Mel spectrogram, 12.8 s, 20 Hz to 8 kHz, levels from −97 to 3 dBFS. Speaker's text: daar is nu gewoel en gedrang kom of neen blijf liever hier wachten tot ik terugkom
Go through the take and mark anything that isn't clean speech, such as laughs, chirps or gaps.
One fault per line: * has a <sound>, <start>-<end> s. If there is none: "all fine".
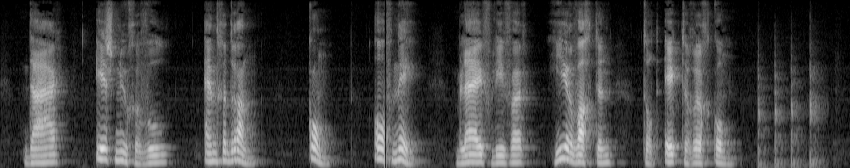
* has a dropout, 5.8-5.8 s
* has a thud, 11.3-12.4 s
